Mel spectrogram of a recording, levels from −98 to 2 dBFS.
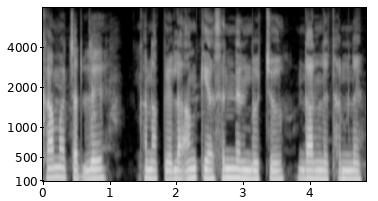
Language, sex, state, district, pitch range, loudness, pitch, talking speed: Wancho, male, Arunachal Pradesh, Longding, 135-150 Hz, -18 LUFS, 140 Hz, 175 wpm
